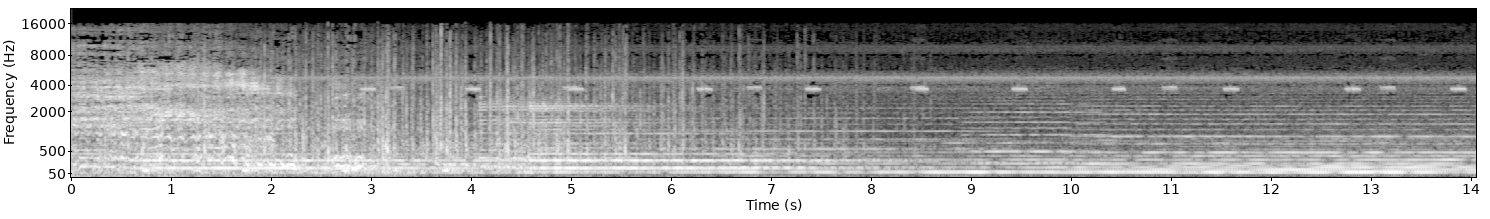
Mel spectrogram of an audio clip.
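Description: Horses neigh loudly over rumbling hoofbeats as they pull a wagon at speed, the noisy burst strongest at the start, then easing into a steady rumble with evenly spaced insect chirps running through the rest.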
